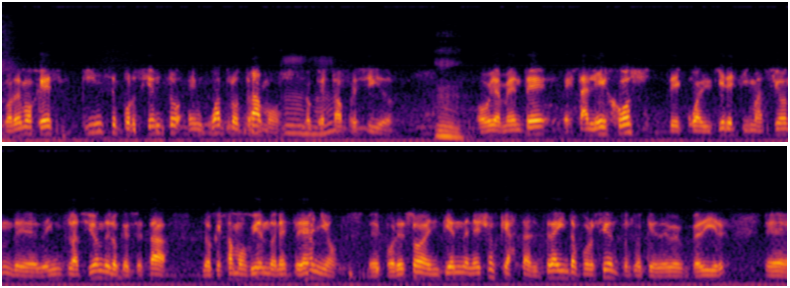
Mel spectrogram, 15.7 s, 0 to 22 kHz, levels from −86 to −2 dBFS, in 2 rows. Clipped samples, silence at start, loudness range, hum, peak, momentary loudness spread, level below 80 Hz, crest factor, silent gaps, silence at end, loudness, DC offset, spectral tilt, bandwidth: under 0.1%; 0 s; 3 LU; none; -6 dBFS; 12 LU; -58 dBFS; 20 dB; none; 0 s; -26 LUFS; under 0.1%; -6.5 dB/octave; 19.5 kHz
